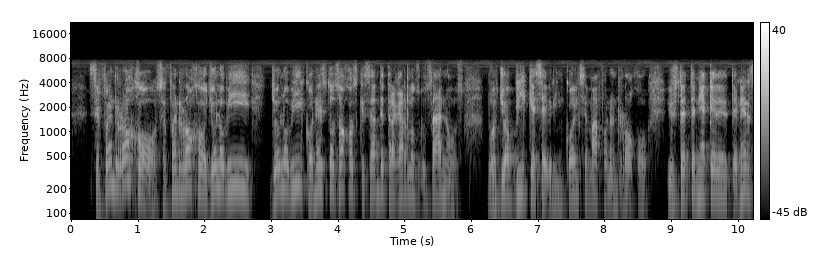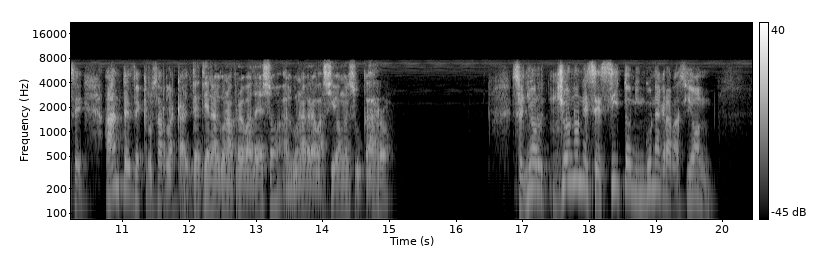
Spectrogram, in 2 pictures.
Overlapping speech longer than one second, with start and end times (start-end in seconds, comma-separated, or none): none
